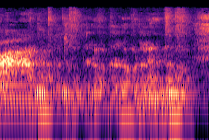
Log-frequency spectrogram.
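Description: Electric bass guitar played through a small amp, a bluesy riff of changing low notes that breaks off near the end.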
